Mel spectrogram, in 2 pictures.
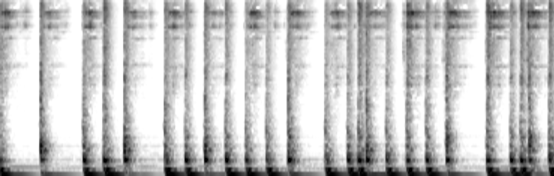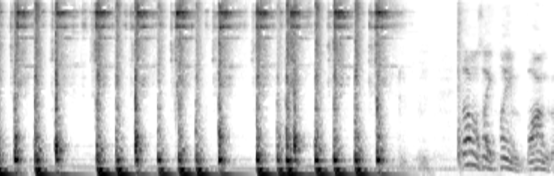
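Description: Pearl Music Genre Primero cajon (meranti face plate, rear bass port, fixed snare wires) played by hand in a quick groove of deep bass thumps and crisp snare slaps, with a foot tambourine jingling along. The playing comes in short phrases of about two seconds with brief breaks, and stops about a second before the end.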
